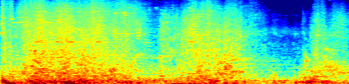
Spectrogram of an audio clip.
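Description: Magic blasts crackle and boom in a fast game battle.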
